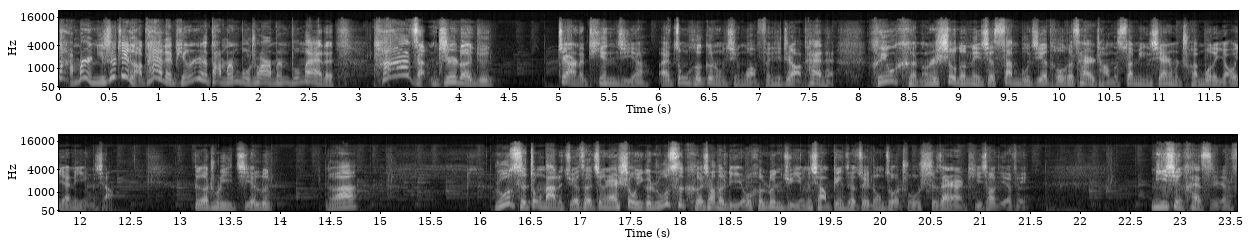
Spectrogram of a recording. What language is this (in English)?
Chinese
